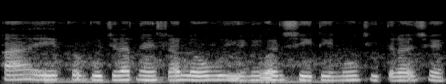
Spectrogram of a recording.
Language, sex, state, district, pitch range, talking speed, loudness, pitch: Gujarati, female, Gujarat, Gandhinagar, 185-205 Hz, 105 wpm, -15 LUFS, 195 Hz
